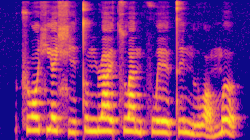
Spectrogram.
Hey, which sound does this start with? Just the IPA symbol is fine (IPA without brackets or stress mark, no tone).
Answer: ʈ͡ʂ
